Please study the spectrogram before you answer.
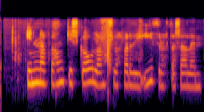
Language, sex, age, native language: Icelandic, female, 11, Icelandic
